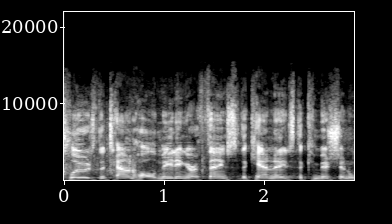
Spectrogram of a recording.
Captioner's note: applause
